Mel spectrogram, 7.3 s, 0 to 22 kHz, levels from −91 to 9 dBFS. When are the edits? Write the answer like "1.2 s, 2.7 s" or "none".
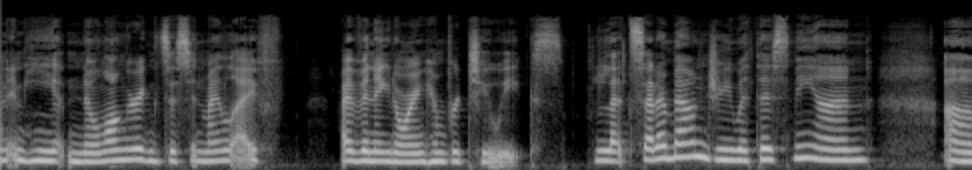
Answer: none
